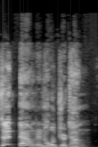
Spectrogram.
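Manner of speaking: severe, stern voice, pitched high. Reading a story, an uncle silencing a boy: said sternly. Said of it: "said Uncle Richard sternly".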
